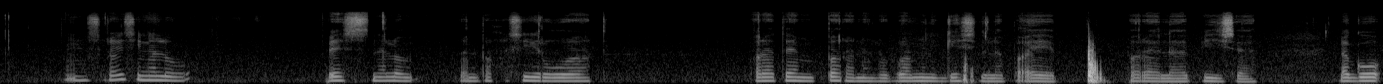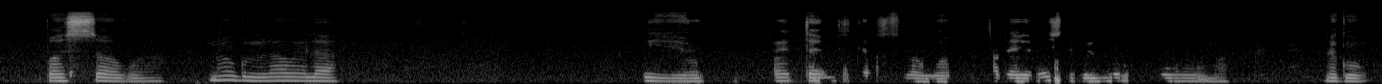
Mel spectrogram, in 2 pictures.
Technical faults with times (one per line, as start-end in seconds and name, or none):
20.24-20.34 speech suppressed in double talk
21.15-21.28 speech suppressed in double talk
21.54-21.64 speech suppressed in double talk
22.00-25.52 speech suppressed in double talk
